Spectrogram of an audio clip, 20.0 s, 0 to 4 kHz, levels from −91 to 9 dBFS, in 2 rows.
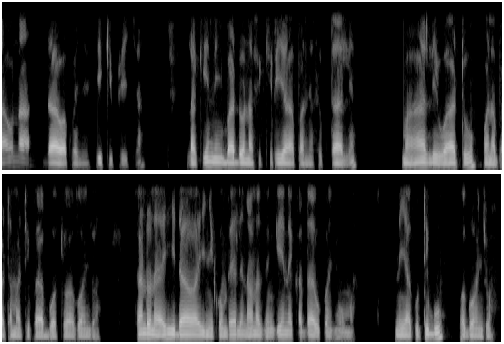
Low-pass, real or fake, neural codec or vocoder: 3.6 kHz; real; none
